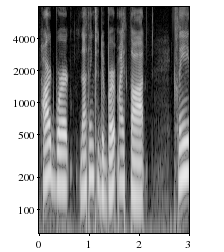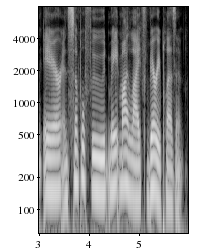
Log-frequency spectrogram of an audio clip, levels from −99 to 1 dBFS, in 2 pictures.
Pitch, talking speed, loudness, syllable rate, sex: 160 Hz, 170 wpm, -17 LUFS, 4.4 syllables/s, female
